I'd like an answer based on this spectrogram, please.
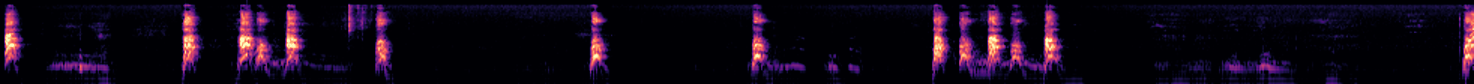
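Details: Senior black Miniature Poodles, Alice and Charlie, bark at the window while a person and dog pass outside; isolated sharp barks and a quick burst of four or five, separated by soft whining and quiet gaps.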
